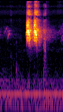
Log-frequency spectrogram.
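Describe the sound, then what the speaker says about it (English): A bird in a garden gives two sharp, harsh agitated squawks in quick succession, fairly close and loud over a low steady background hum. "Ooh, that bird's mad at me."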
